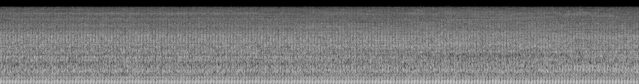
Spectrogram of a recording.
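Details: VW Transporter T5 LWB T32 2.5 diesel 6-speed camper conversion, 1500 miles since purchase, no aux belt driving pulleys: even idle with a constant airy engine-bay hiss, suspected vacuum leak, source not yet identified.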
